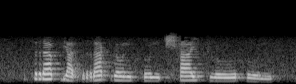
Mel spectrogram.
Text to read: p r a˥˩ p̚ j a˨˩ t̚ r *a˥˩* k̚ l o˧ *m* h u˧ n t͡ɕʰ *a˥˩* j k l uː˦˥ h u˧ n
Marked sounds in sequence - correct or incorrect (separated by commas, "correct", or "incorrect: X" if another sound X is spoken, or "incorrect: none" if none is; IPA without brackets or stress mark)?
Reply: correct, incorrect: n, correct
